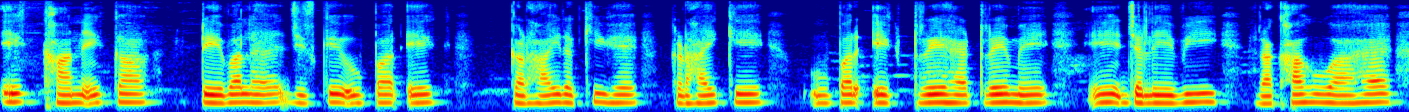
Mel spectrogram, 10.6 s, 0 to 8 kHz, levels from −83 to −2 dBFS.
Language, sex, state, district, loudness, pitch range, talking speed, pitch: Hindi, male, Goa, North and South Goa, -18 LUFS, 165-180 Hz, 140 wpm, 170 Hz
